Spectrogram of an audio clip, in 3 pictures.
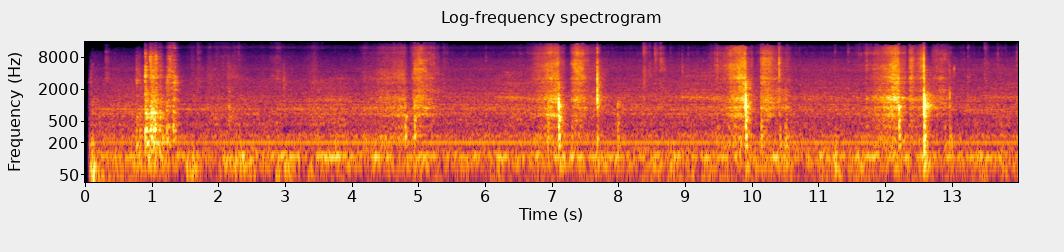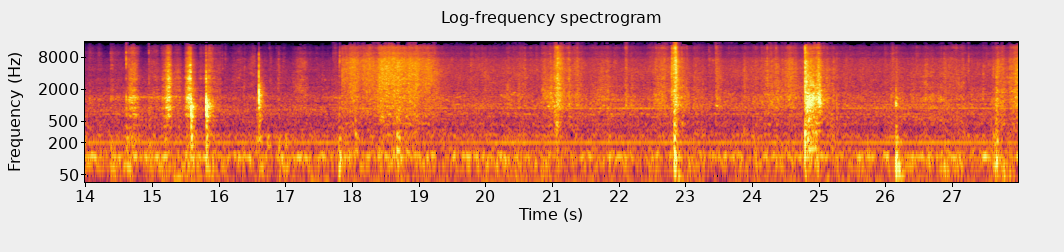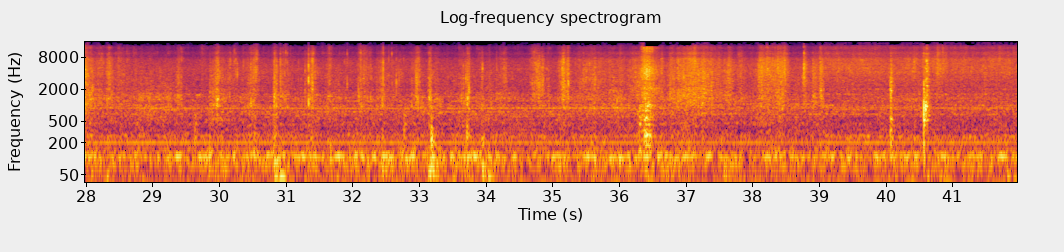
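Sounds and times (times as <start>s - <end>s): knife scraping board: 4.3s - 5.4s, 6.7s - 7.8s, 9.5s - 10.6s, 11.7s - 13.0s
knife slicing potato on board: 4.4s - 5.3s, 6.7s - 7.8s, 9.5s - 10.6s, 11.6s - 13.0s, 14.2s - 16.0s.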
